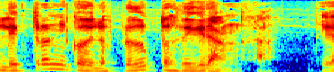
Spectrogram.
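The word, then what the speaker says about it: Granxa: Granja Familiar es granja así con X, ¿no? Se pronuncia granja porque es gallego.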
